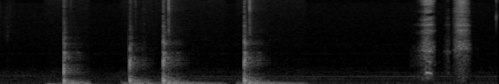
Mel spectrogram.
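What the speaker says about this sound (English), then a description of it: "Suddenly I heard a knock at the door." Knocking at a door in the visual novel CHAOS;CHILD: four heavy, booming knocks in an uneven rhythm, close and loud, followed by two fainter softer sounds.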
